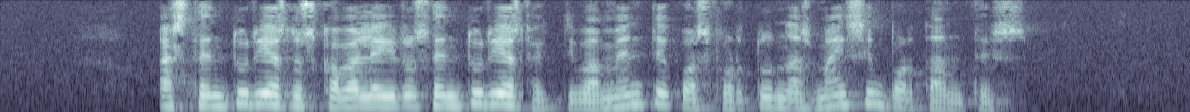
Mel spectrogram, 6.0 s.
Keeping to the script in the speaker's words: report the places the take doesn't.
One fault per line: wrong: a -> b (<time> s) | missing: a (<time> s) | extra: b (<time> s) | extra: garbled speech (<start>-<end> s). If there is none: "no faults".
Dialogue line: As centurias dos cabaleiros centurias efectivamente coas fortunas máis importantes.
no faults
